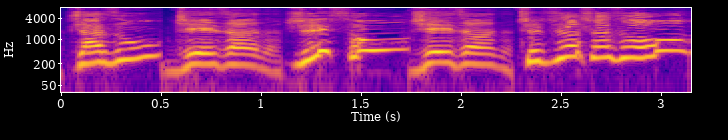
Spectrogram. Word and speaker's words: Jason: Ouais, ça se prononce plutôt Jason comme à l'américaine. Jason.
